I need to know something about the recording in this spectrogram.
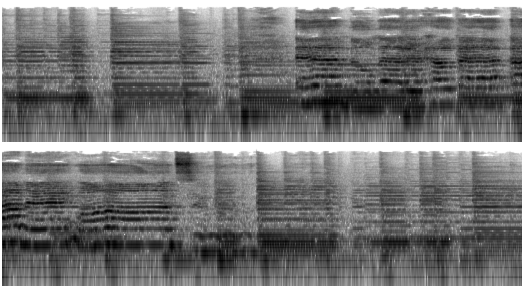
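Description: A woman singing to her own strummed acoustic guitar, the chords carrying steadily under sung lines that rise and bend in pitch.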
